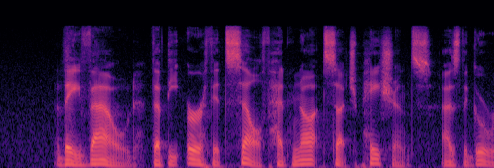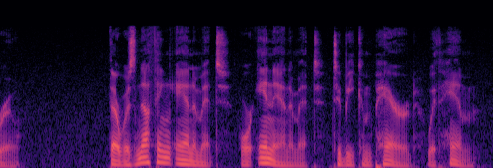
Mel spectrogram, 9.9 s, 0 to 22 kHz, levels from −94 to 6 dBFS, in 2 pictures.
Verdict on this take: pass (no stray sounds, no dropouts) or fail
pass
